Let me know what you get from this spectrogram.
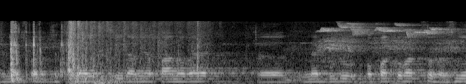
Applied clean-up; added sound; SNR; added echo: none; Bird; 0 dB; reverberation time 2.1 s.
